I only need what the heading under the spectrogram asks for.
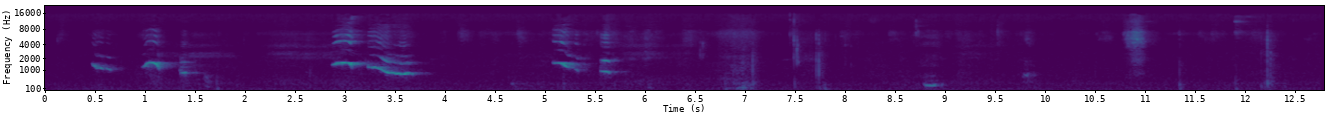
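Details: Four-week-old Beagle puppies playing with each other give high, sliding whimpers and yelps around two seconds apart, some falling in pitch, with soft breathy sounds and light scuffling between calls.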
